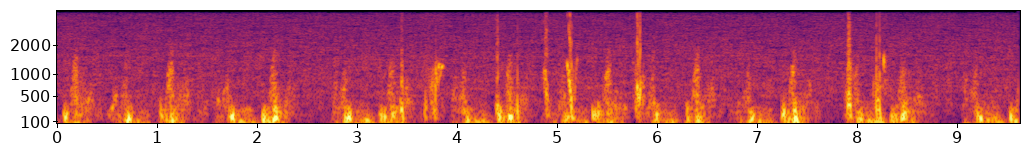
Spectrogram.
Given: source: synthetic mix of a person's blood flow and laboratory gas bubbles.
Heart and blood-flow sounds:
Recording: Doppler ultrasound of blood flow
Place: precordium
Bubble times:
3.42-3.52 s: bubbles
3.68-3.90 s: bubbles
4.39-4.46 s: bubbles
4.59-4.66 s: bubbles
4.87-4.96 s: bubbles
5.08-5.23 s: bubbles
5.35-5.50 s: bubbles
5.77-5.89 s: bubbles
7.90-8.02 s: bubbles
8.17-8.34 s: bubbles
From the record:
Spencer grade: 3 (all of the cardiac periods contain showers or single bubble signals, but not dominating or overriding the cardiac motion signals)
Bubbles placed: only in the low amplitude regions of the cardiac cycle

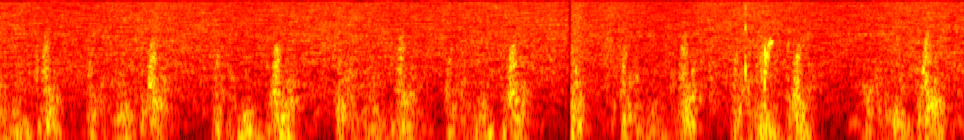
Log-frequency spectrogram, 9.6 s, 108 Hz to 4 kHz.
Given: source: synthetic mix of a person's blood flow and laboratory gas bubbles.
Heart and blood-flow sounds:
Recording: Doppler ultrasound of blood flow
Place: precordium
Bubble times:
7.42-7.50 s: bubbles
7.57-7.75 s: bubbles
From the record:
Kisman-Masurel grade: 113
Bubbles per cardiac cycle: 1 to 2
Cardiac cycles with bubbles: 1 to 10%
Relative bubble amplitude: loud (0.450 to 0.775)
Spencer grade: 1 (occasional bubble signal discernible with the cardiac motion signal, with majority of cardiac periods free of bubbles)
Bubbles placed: only in the low amplitude regions of the cardiac cycle

